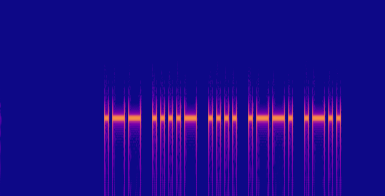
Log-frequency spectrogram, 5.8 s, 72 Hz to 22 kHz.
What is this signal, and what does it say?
Morse code, heard as a keyed tone, about 23 wpm, 700 Hz. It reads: W4HPL
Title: Speed Racing - USA 1x3 Call Signs 20wpm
